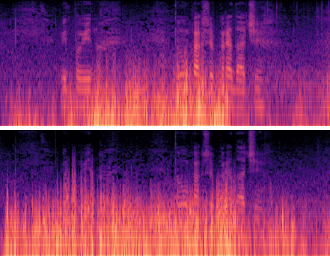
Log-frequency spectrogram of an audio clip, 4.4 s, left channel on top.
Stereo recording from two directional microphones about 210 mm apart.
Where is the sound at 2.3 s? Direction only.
15° right (ahead or behind).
